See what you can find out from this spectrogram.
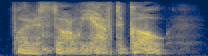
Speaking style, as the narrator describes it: Graystripe hissed

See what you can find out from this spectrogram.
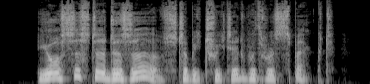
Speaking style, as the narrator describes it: he finally said, making sure that his voice was smooth and even

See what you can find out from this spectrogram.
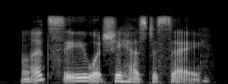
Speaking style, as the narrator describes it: he murmured against the top of her head

